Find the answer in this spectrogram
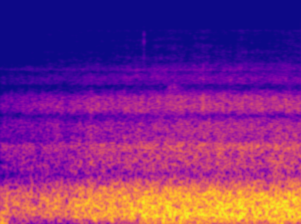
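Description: Screw-on gas canister camping stove burning under a pot, a steady hiss of the burner flame that grows a little louder after the first half second.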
